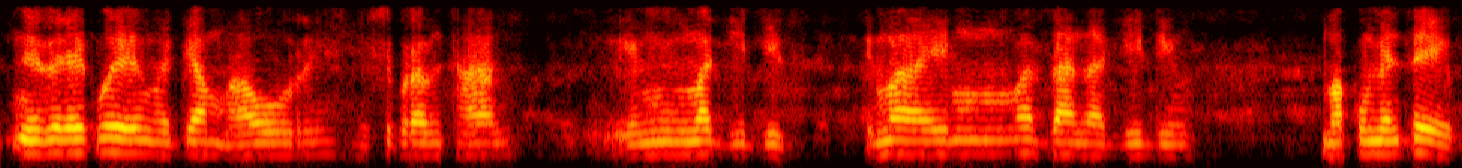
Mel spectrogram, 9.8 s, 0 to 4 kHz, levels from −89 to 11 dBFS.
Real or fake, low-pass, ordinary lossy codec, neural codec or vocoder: fake; 3.6 kHz; none; codec, 16 kHz, 4 kbps, FreqCodec, smaller model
